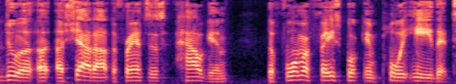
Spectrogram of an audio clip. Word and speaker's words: Haugen: I think her name is pronounced Haugen, H-A-U-G-E-N.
